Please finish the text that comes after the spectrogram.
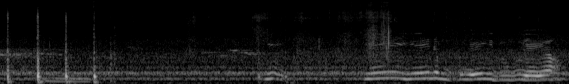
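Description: Korean native honeybees buzzing during an artificial swarm split of a hive, with several sharp knocks early on, then wavering drones rising and falling close by.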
